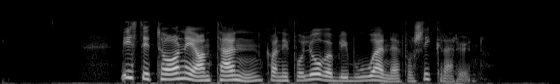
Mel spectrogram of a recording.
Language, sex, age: Norwegian, female, 52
